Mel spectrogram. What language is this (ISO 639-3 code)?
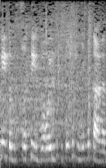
heb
